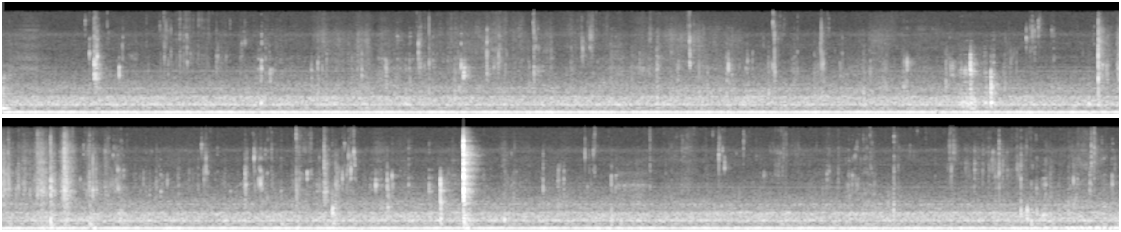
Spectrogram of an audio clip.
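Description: Close-miked chewing and biting of a chicken quesadilla and tortilla chips: soft wet mouth sounds with scattered crunches and a few sharper clicks, over a steady low hum.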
